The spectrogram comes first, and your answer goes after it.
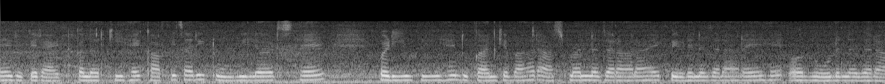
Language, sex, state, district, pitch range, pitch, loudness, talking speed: Hindi, female, Bihar, Jamui, 180-195 Hz, 185 Hz, -15 LUFS, 195 wpm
